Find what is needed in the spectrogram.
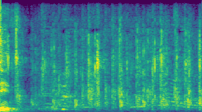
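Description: A woman's voice through a public-address microphone finishes a word, then a pause of faint background sound.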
